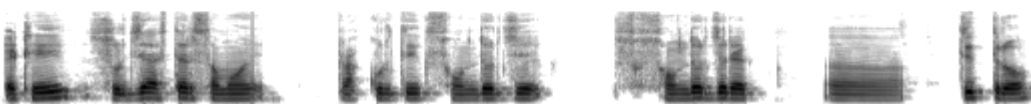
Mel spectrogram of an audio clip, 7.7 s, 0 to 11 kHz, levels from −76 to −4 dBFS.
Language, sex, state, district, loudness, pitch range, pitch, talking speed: Bengali, male, West Bengal, Paschim Medinipur, -17 LUFS, 120-135 Hz, 125 Hz, 70 wpm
